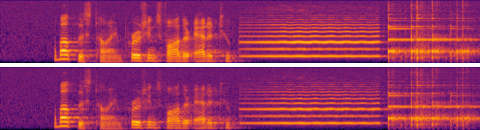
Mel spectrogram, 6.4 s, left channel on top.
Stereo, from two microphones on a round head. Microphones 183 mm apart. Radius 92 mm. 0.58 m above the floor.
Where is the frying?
I don't hear frying.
